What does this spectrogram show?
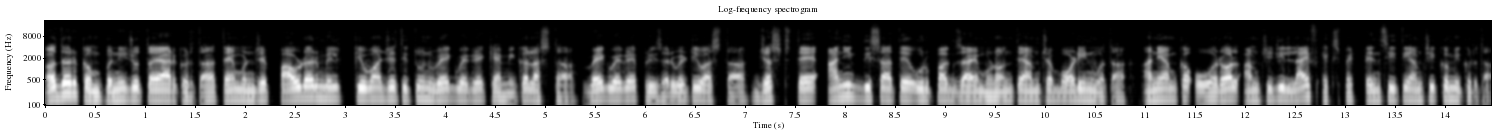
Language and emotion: Goan Konkani, neutral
